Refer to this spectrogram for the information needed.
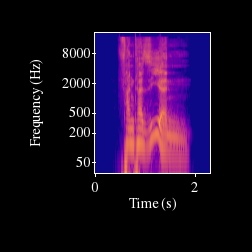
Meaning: dative plural of Phantasie
- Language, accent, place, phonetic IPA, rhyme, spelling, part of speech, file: German, Germany, Berlin, [fantaˈziːən], -iːən, Phantasien, noun, De-Phantasien.ogg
